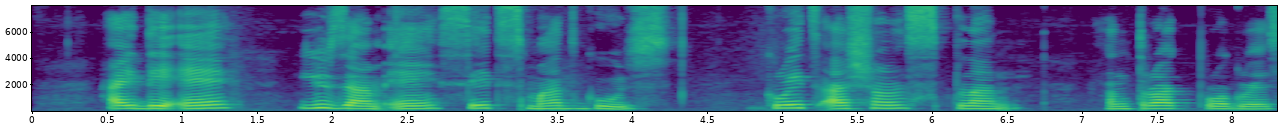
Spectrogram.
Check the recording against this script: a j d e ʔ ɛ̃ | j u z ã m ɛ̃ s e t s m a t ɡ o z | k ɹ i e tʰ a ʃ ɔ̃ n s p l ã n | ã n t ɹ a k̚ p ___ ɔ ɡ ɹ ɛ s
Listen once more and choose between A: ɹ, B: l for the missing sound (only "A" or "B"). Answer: A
